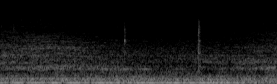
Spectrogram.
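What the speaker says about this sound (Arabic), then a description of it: "دايما النغمة تاع لاكسيليغاتيغ رانا نسمعو فيها النغمة تاعها" A car engine hums and accelerates steadily during a driving lesson, a fairly quiet continuous interior drone with no talk.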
